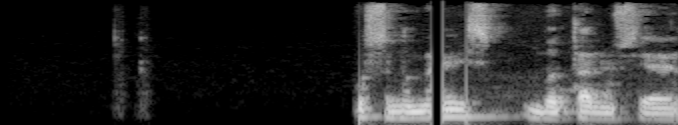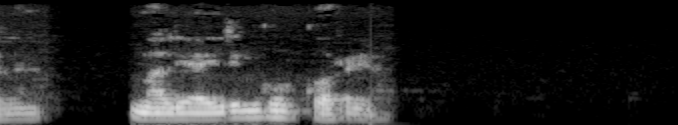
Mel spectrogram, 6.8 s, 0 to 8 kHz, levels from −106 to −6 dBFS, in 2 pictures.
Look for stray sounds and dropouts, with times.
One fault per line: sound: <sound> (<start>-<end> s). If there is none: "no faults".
sound: dropout (2.2-2.2 s)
